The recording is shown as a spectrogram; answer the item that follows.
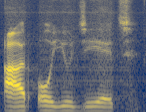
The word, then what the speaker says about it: rough: देखो इंग्लिश में एक चीज है आपने सीखी होगी, किसी एक्शन में जब OUGH आता है तो उसका साउंड फ आता है। जैसे ये एक वर्ड है ROUGH, तो इसे हम इंग्लिश में रफ बोलते हैं।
